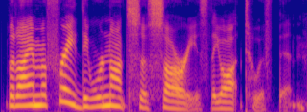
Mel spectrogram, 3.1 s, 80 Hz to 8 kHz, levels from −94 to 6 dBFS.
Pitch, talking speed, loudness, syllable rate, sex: 225 Hz, 290 wpm, -16 LUFS, 6.3 syllables/s, female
